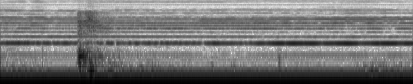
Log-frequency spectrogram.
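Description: A steady pitched tone holding one pitch without change, with a strong overtone and many fainter ones above it, and a single short knock about a second in.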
